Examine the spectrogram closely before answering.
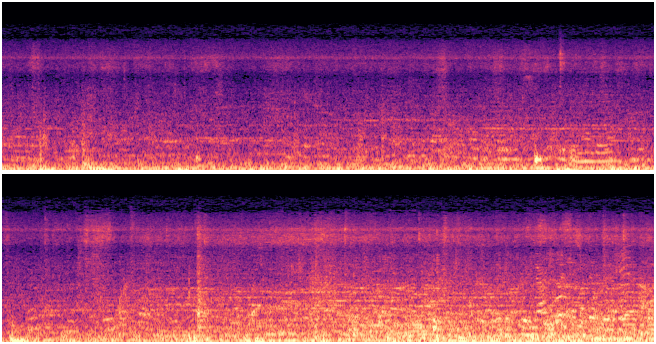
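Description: Several people talk in the background of an indoor crowd, with a busy murmur that grows louder.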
